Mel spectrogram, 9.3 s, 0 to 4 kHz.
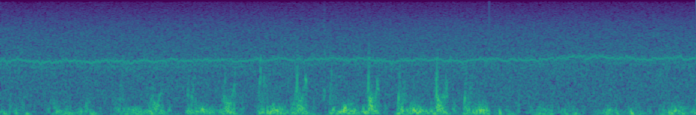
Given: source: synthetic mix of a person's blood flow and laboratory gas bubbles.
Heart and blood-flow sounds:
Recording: Doppler ultrasound of blood flow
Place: precordium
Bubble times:
4.29-4.36 s: bubbles
From the record:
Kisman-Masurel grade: 111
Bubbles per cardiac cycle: 1 to 2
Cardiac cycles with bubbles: 1 to 10%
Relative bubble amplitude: barely perceptible (0.100 to 0.250)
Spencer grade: 1 (occasional bubble signal discernible with the cardiac motion signal, with majority of cardiac periods free of bubbles)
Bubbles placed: anywhere in the cardiac cycle

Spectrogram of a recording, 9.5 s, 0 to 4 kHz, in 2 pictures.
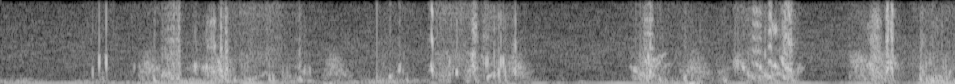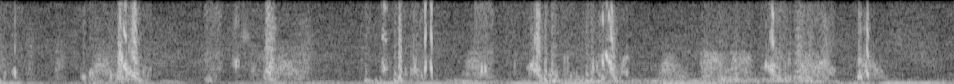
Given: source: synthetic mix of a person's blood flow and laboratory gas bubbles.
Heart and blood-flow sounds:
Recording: Doppler ultrasound of blood flow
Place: subclavian vein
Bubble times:
0.43-0.57 s: bubbles
0.65-1.56 s: bubbles
1.88-2.08 s: bubbles
2.12-2.60 s: bubbles
3.15-3.54 s: bubbles
3.57-4.03 s: bubbles
4.24-4.51 s: bubbles
4.56-4.88 s: bubbles
5.14-5.53 s: bubbles
5.79-5.88 s: bubbles
5.93-6.21 s: bubbles
6.57-6.96 s: bubbles
7.13-7.24 s: bubbles
7.28-7.92 s: bubbles
8.27-8.54 s: bubbles
8.57-8.95 s: bubbles
9.03-9.15 s: bubbles
From the record:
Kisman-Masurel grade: 342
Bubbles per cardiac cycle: rolling drumbeat, 9 or more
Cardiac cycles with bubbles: 100%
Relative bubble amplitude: moderate (0.250 to 0.450)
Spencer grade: 3 (all of the cardiac periods contain showers or single bubble signals, but not dominating or overriding the cardiac motion signals)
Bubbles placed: anywhere in the cardiac cycle

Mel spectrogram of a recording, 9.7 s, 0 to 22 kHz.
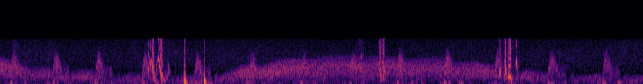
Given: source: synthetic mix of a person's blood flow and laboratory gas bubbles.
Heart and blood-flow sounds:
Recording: Doppler ultrasound of blood flow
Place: subclavian vein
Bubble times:
2.17-2.56 s: bubbles
5.37-5.44 s: bubbles
5.67-5.81 s: bubbles
7.46-7.79 s: bubbles
From the record:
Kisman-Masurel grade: 122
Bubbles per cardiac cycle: 1 to 2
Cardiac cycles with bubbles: 10 to 50%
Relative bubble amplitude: moderate (0.250 to 0.450)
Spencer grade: 2 (many but less than half of the cardiac periods contain bubble signals, singularly or in groups)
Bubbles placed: anywhere in the cardiac cycle

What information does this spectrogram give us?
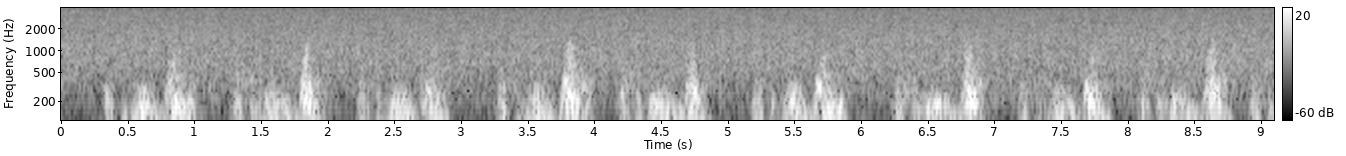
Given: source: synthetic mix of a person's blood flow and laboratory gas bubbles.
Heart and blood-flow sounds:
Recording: Doppler ultrasound of blood flow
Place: precordium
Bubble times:
no bubbles
From the record:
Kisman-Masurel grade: 000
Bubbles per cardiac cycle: 0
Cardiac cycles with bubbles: 0%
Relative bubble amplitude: no bubbles discernible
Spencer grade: 0 (complete lack of bubble signals)

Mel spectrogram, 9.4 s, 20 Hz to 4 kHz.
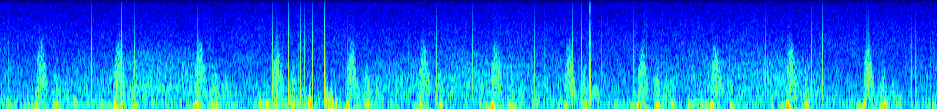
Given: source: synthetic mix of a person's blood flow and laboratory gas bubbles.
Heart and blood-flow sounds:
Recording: Doppler ultrasound of blood flow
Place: subclavian vein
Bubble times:
no bubbles
From the record:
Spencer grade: 0 (complete lack of bubble signals)

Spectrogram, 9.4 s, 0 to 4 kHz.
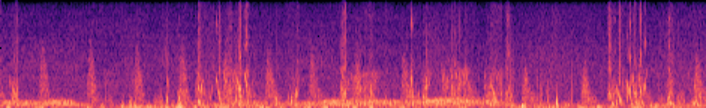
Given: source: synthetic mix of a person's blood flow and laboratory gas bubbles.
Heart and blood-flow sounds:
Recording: Doppler ultrasound of blood flow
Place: subclavian vein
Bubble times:
0.11-0.28 s: bubbles
2.19-2.27 s: bubbles
2.33-2.50 s: bubbles
2.58-3.41 s: bubbles
3.63-3.72 s: bubbles
3.80-4.01 s: bubbles
4.42-5.07 s: bubbles
5.12-5.19 s: bubbles
5.42-5.76 s: bubbles
5.85-6.82 s: bubbles
8.06-8.63 s: bubbles
8.75-9.37 s: bubbles
From the record:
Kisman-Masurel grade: 232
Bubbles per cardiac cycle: several, 3 to 8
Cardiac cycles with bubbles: 50 to 99%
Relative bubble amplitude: moderate (0.250 to 0.450)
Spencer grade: 3 (all of the cardiac periods contain showers or single bubble signals, but not dominating or overriding the cardiac motion signals)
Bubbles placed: anywhere in the cardiac cycle

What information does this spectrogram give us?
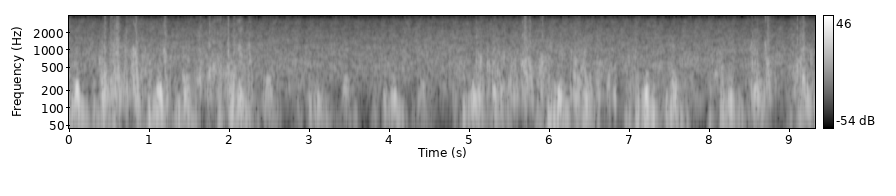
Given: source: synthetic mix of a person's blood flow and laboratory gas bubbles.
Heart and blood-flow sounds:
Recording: Doppler ultrasound of blood flow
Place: precordium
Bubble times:
0.35-0.99 s: bubbles
1.06-1.31 s: bubbles
1.59-1.67 s: bubbles
1.70-2.33 s: bubbles
5.05-5.99 s: bubbles
6.24-6.57 s: bubbles
6.60-6.87 s: bubbles
8.47-8.86 s: bubbles
9.03-9.34 s: bubbles
From the record:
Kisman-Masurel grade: 332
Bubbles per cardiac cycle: rolling drumbeat, 9 or more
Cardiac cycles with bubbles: 50 to 99%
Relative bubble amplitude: moderate (0.250 to 0.450)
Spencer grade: 3 (all of the cardiac periods contain showers or single bubble signals, but not dominating or overriding the cardiac motion signals)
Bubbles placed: only in the low amplitude regions of the cardiac cycle

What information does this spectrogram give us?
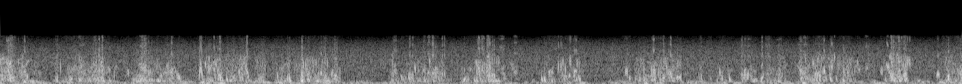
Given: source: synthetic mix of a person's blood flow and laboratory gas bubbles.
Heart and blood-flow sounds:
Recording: Doppler ultrasound of blood flow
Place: precordium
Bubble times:
0.00-0.45 s: bubbles
0.53-1.19 s: bubbles
1.25-1.84 s: bubbles
1.95-2.71 s: bubbles
2.73-3.44 s: bubbles
3.89-4.52 s: bubbles
4.59-5.21 s: bubbles
5.38-5.86 s: bubbles
6.22-7.11 s: bubbles
7.14-7.34 s: bubbles
7.39-7.88 s: bubbles
7.92-8.62 s: bubbles
8.64-8.70 s: bubbles
8.78-9.14 s: bubbles
9.34-9.63 s: bubbles
From the record:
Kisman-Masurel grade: 444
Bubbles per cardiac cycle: continuous sound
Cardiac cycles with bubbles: 100%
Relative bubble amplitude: maximal (0.775 to 0.999)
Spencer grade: 4 (maximum detectable bubble signal sounding continuously throughout systole and diastole of every cardiac period, and overriding the amplitude of the normal cardiac signals)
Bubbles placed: anywhere in the cardiac cycle

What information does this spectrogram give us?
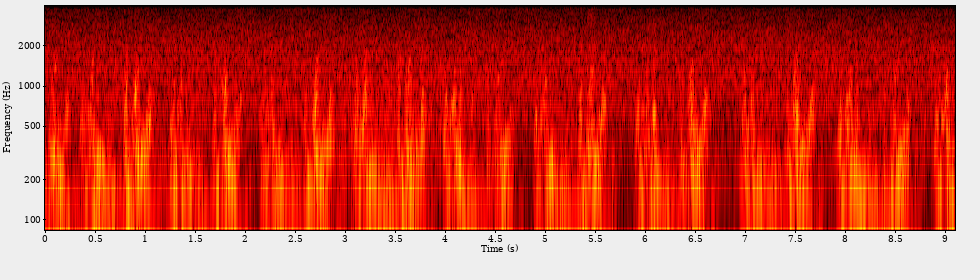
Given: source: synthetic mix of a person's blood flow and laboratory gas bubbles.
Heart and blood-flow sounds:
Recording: Doppler ultrasound of blood flow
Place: precordium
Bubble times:
5.42-5.52 s: bubbles
6.06-6.14 s: bubbles
From the record:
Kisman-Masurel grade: 113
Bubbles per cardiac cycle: 1 to 2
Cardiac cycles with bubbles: 1 to 10%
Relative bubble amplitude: loud (0.450 to 0.775)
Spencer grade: 1 (occasional bubble signal discernible with the cardiac motion signal, with majority of cardiac periods free of bubbles)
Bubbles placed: anywhere in the cardiac cycle

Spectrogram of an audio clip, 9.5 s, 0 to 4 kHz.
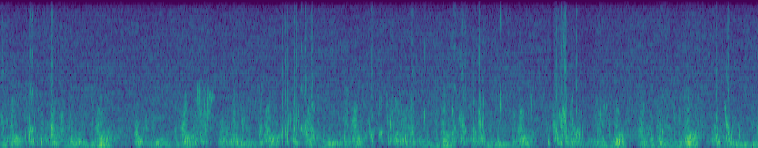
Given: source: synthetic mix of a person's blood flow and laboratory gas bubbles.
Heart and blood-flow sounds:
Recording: Doppler ultrasound of blood flow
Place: precordium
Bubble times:
0.00-0.11 s: bubbles
0.28-0.80 s: bubbles
0.86-0.94 s: bubbles
2.38-2.69 s: bubbles
2.86-3.12 s: bubbles
3.50-3.96 s: bubbles
4.03-4.08 s: bubbles
4.23-4.39 s: bubbles
4.59-4.70 s: bubbles
4.72-5.42 s: bubbles
5.62-6.08 s: bubbles
6.19-6.30 s: bubbles
6.60-6.68 s: bubbles
6.80-7.33 s: bubbles
7.42-7.61 s: bubbles
8.18-8.38 s: bubbles
8.41-8.49 s: bubbles
8.54-8.69 s: bubbles
8.92-9.28 s: bubbles
From the record:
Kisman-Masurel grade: 332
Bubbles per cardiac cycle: rolling drumbeat, 9 or more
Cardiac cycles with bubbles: 50 to 99%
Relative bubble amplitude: moderate (0.250 to 0.450)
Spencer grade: 3 (all of the cardiac periods contain showers or single bubble signals, but not dominating or overriding the cardiac motion signals)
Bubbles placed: only in the low amplitude regions of the cardiac cycle

